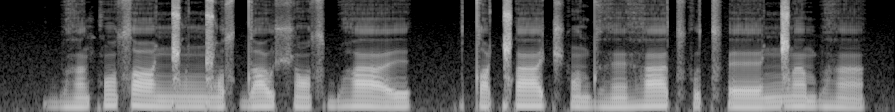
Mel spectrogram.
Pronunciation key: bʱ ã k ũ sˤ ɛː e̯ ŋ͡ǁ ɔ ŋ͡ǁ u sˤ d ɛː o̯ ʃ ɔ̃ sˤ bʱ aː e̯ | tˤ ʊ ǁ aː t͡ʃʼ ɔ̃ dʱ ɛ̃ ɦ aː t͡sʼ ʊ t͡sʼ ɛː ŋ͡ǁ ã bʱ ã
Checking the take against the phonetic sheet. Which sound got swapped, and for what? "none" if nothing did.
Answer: none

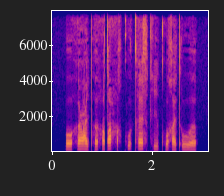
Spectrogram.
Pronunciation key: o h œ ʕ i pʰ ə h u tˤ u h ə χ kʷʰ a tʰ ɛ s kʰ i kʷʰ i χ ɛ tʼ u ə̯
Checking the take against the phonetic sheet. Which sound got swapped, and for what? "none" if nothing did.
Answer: tʰ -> kʰ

